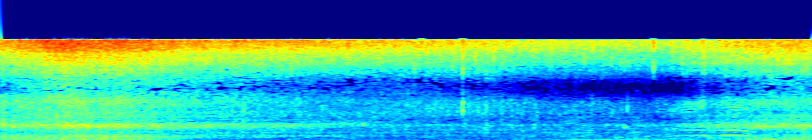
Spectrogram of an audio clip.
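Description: Small waves washing up the beach in the shallow surf, swelling in the first second and again near the end, with some wind on the microphone.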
